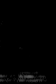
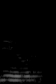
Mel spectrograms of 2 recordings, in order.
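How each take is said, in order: First: It starts with a voiceless hissing s sound. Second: It starts with a voiced buzzing z sound. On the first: "replacement of S with Z" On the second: "in words like zoo"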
